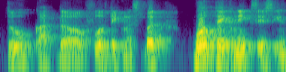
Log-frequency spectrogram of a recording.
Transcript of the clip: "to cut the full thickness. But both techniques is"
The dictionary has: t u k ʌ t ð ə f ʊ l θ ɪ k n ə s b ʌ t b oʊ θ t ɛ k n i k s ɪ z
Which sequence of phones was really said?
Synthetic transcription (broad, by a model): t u k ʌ t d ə f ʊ l t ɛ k n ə s b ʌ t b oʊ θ t ɛ k n i k s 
